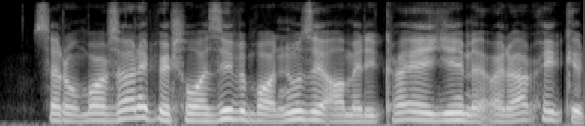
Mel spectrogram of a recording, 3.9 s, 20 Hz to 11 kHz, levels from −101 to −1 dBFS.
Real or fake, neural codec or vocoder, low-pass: fake; autoencoder, 22.05 kHz, a latent of 192 numbers a frame, VITS, trained on many speakers; 9.9 kHz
